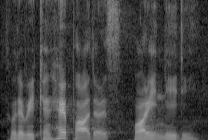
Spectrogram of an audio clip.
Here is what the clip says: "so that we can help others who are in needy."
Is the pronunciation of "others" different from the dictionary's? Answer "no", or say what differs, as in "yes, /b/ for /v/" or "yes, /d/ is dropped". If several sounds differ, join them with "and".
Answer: yes, /s/ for /z/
